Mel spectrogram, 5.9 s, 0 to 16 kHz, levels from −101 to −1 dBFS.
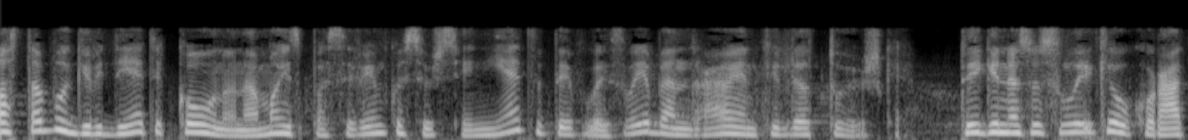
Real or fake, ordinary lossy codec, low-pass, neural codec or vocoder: fake; MP3, 48 kbps; 7.2 kHz; codec, 16 kHz, 1 kbps, X-Codec, WavLM features, trained on Multilingual LibriSpeech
